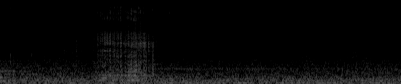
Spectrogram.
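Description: A short rasp of adhesive draping tape being pulled off its roll about a second in, over quiet room hum.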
